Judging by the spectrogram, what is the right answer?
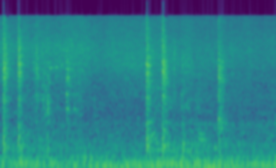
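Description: Metal spatula scraping and clanking against a wok as noodles are tossed and stir-fried, over a steady sizzle and a low rumble. There are several sharp clanks, the loudest a pair at the start and another pair about two seconds in.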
